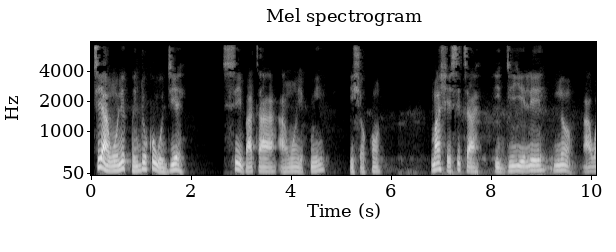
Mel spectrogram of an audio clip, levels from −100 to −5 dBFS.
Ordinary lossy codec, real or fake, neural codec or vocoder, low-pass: MP3, 32 kbps; fake; autoencoder, 48 kHz, 128 numbers a frame, DAC-VAE, trained on Japanese speech; 7.2 kHz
